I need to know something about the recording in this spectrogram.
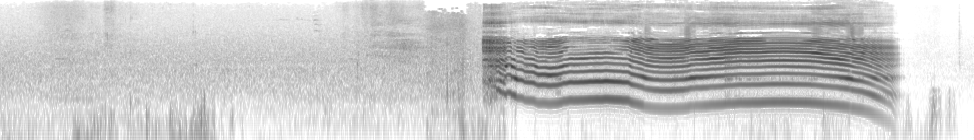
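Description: Red deer stag roaring in the rut: one long, loud call of about five seconds, starting about six seconds in. It wavers in pitch and slides steeply down as it ends. Before it there is only a faint, even background.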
